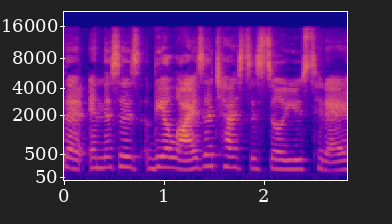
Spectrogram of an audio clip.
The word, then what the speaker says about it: ELISA: So in the medical world, it's pronounced ELISA, but it's spelt like Elisa spelt her name.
